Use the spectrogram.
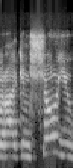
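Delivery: normal talking voice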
